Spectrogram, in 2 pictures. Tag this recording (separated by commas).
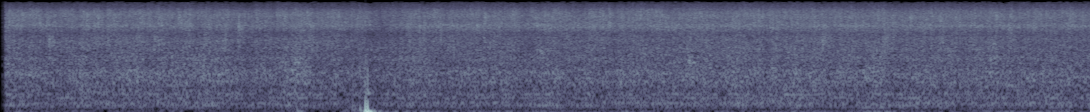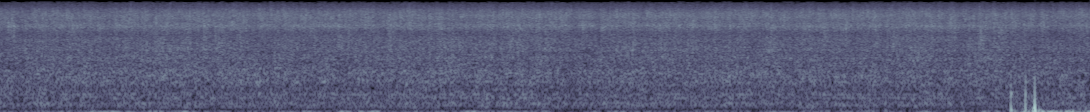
Bathtub (filling or washing), home sounds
